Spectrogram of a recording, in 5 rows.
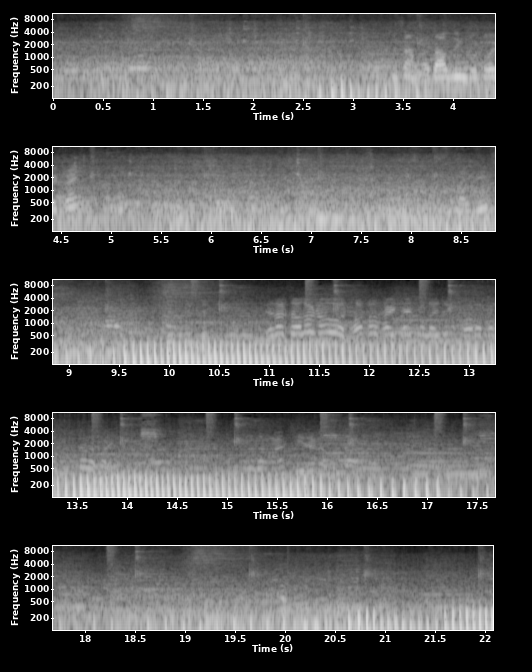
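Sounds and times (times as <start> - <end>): motorcycle engine throbbing: 1.4 - 18.2, 18.8 - 22.0.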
